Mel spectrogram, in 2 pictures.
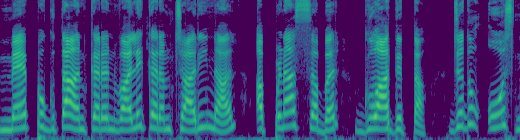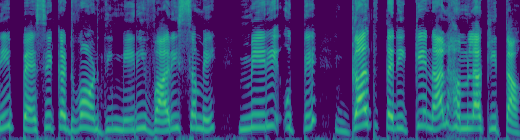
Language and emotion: Punjabi, angry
